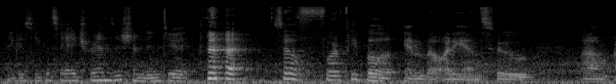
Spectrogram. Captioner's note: laughs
